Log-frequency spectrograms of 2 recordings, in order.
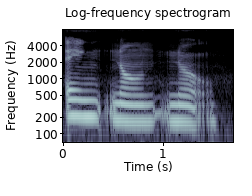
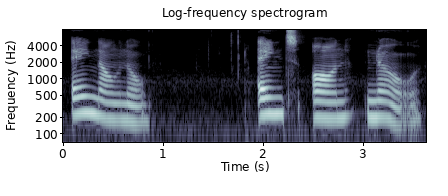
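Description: First: The words are linked, with the t swallowed. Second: The words are said separately without linking.

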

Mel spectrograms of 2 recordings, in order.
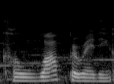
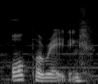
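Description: First: A w glide links the first two syllables. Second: No w glide links the first two syllables. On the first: The speaker calls it right. "所以中间加了一个w 的音作为桥梁，所以就是cooperating" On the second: The speaker calls it wrong. "而不是cooperating"

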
